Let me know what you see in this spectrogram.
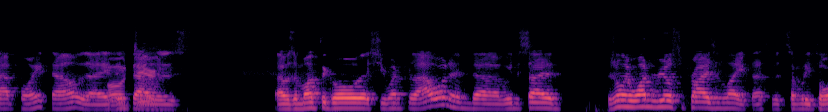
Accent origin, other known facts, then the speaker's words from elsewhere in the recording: Ripley, Ontario, Canada; we're only a town of, we're growing. We might be up to 1,000 people now. Like when I remember when I was going to school here in hockey, it was 600. But I think we might be hitting almost 1,000, maybe. We're getting a new subdivision, first ever subdivision in Ripley.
